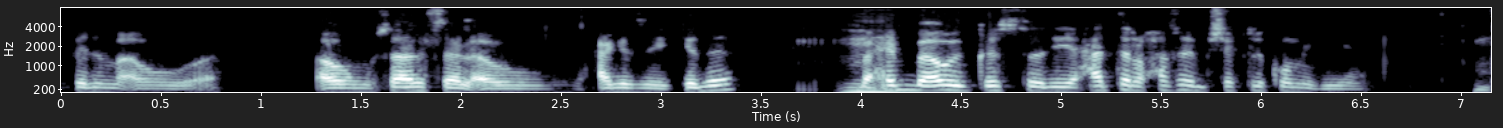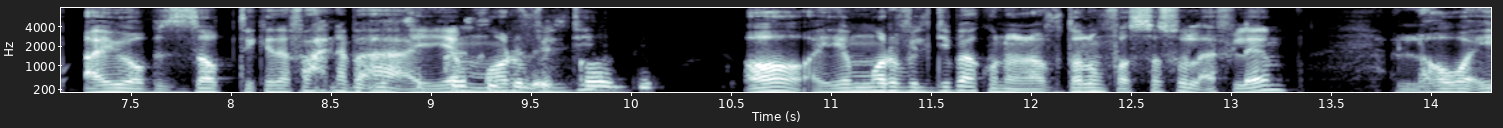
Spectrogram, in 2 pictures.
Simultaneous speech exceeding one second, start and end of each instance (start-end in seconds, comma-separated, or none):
8.7-9.9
